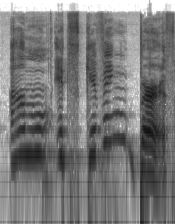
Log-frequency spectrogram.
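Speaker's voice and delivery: Gen Z slang-style delivery. Showing the crowd an impression still in the works: Gen Z nurse impression. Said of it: "this is my impression of a Gen Z nurse".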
